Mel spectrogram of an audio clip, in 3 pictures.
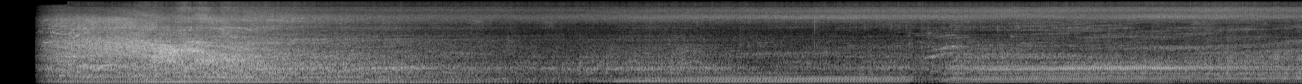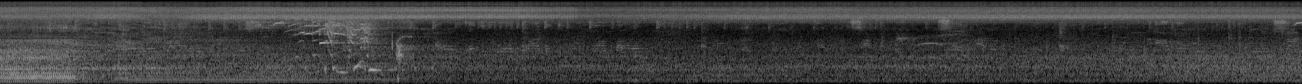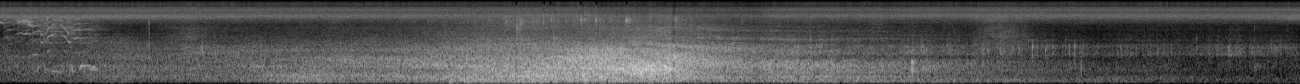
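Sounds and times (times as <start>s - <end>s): vehicle engine running: 0.4s - 22.0s, 22.9s - 39.0s
high insect hiss: 0.4s - 39.0s
short bird calls: 8.2s - 10.2s, 13.6s - 19.8s, 25.7s - 27.4s.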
